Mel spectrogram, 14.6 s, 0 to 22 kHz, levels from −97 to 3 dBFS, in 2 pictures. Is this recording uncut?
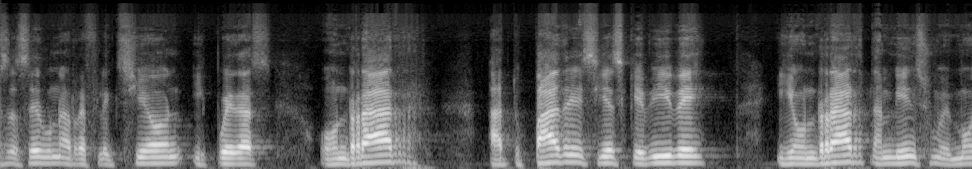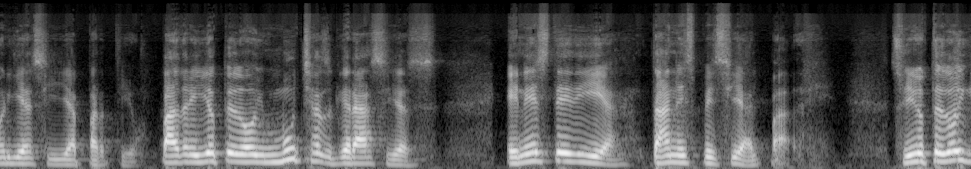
no; 1 cut; at 8.5 s

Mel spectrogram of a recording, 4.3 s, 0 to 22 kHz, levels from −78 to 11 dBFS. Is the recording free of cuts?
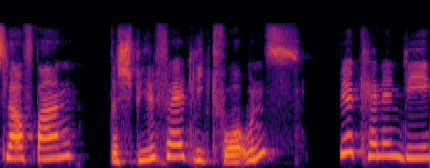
no; 1 cut; at 1.0 s

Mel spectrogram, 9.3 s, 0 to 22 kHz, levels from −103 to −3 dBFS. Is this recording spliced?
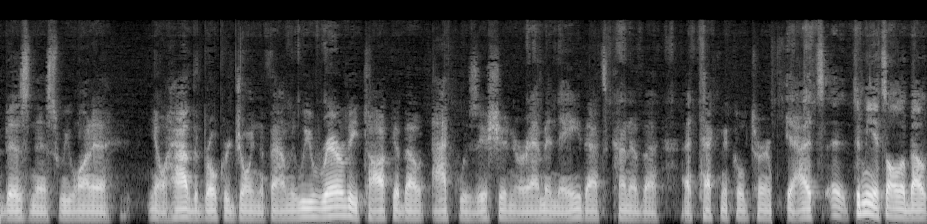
yes; 1 cut; at 7.7 s

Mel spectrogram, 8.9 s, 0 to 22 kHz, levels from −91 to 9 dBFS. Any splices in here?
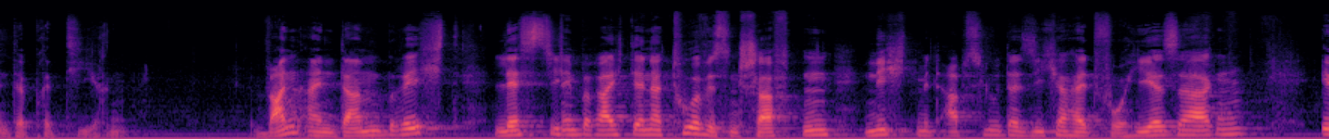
yes; 1 cut; at 3.7 s

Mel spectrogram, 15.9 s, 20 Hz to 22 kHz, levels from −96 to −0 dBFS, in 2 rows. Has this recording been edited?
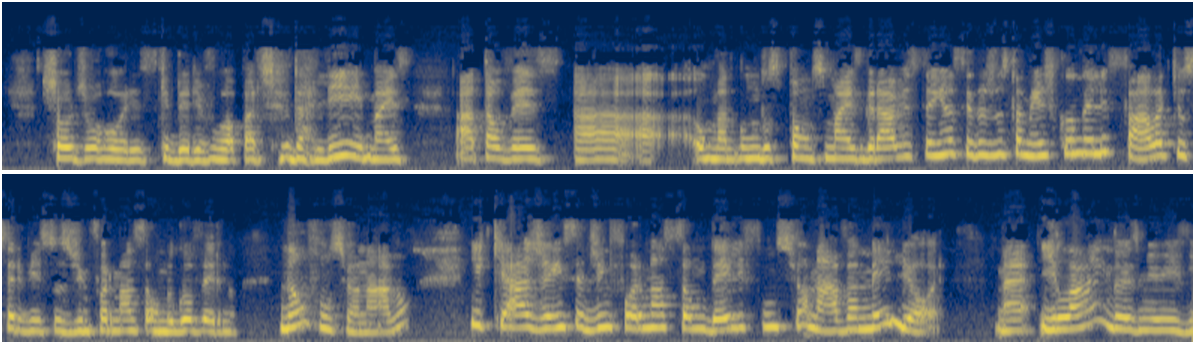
yes; 1 cut; at 14.8 s

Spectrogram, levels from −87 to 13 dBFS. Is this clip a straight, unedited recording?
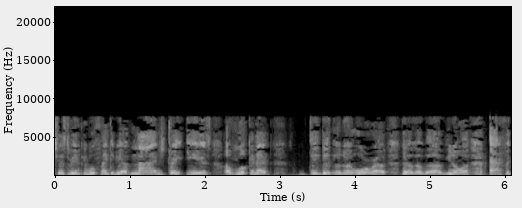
no; 1 cut; at 3.7 s

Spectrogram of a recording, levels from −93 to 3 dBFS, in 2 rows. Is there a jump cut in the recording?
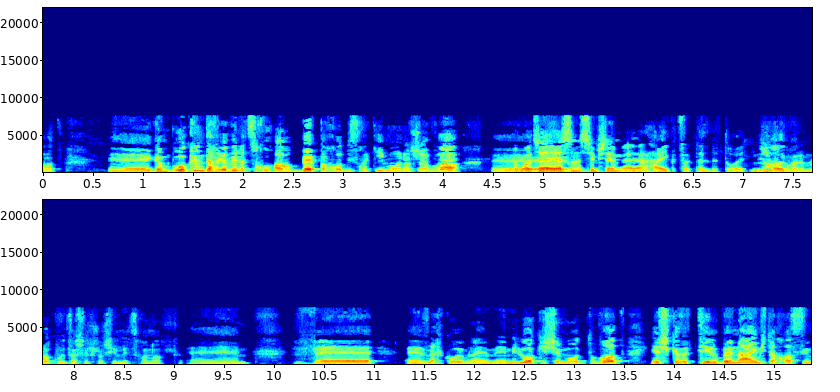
yes; 3 cuts; at 4.3 s, 7.4 s, 11.5 s

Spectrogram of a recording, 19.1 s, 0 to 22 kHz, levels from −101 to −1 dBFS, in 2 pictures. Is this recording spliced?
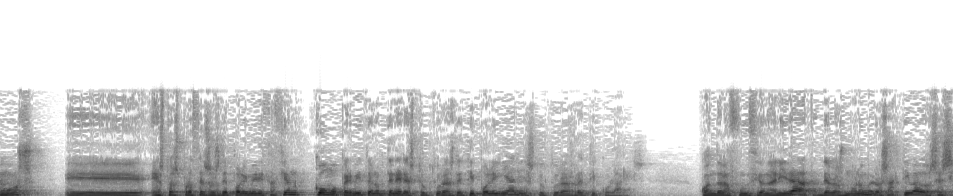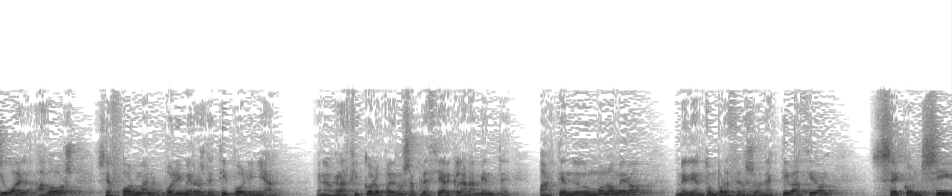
no; 0 cuts

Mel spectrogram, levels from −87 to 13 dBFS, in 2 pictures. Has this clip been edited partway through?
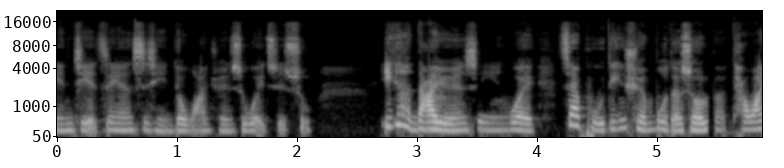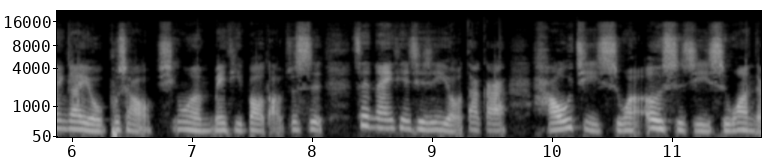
yes; 1 cut; at 5.4 s

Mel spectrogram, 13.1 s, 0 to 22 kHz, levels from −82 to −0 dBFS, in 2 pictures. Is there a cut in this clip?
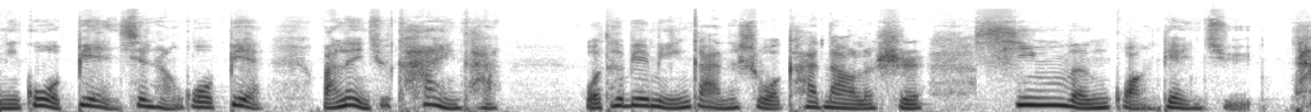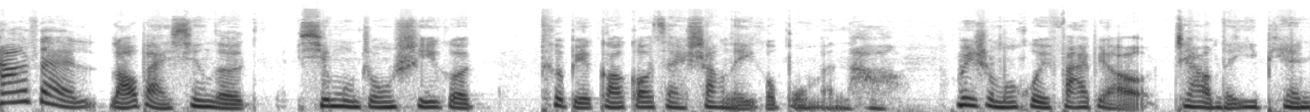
yes; 2 cuts; at 2.9 s, 11.2 s

